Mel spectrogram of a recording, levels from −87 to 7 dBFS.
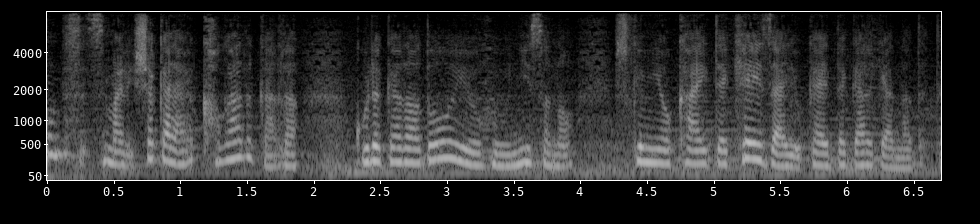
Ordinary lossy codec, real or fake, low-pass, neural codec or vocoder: none; fake; none; codec, 16 kHz, 0.4 kbps, LongCat-Audio-Codec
